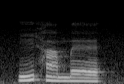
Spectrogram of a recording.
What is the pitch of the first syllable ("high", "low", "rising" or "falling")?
rising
